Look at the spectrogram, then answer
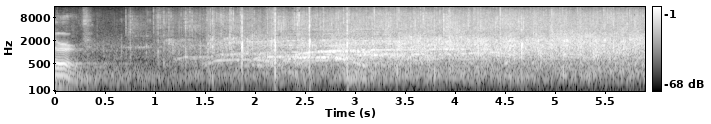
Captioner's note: crowd cheering and applauding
